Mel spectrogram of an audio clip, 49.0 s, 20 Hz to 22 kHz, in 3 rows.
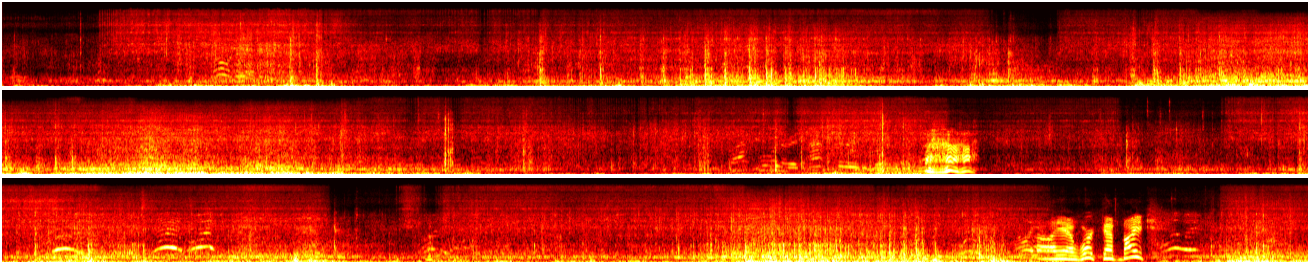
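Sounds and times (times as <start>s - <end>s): bike tyre and drivetrain rumble: 0.0s - 48.9s
wind noise on microphone: 11.7s - 21.9s, 33.0s - 45.5s, 47.1s - 48.9s.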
